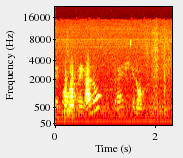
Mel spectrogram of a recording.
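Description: A faint, tinny voice of a radio broadcast from the Becker Mexico valve car radio's loudspeaker, with a steady low hum underneath.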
